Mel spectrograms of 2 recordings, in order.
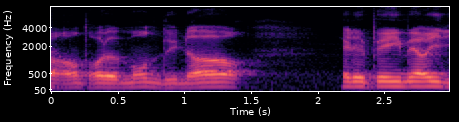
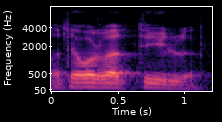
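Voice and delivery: plain reading voice

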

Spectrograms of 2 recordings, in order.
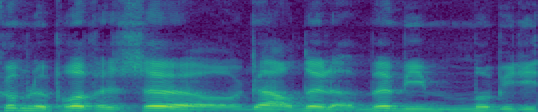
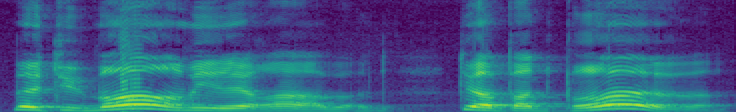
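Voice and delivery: put-on the professor roars at the boy, furious shout; explosive fury; 2 semitones higher, 10 dB louder than usual. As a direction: roar it, the voice exploding. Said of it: "une explosion de voix terrible".

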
